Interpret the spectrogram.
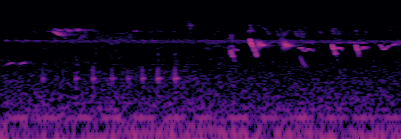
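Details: On the chick's last day in the nest, a White-browed laughingthrush mother calls it out: faint ticks at first, then a series of sharper bright chirps about every third of a second over a steady high drone.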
